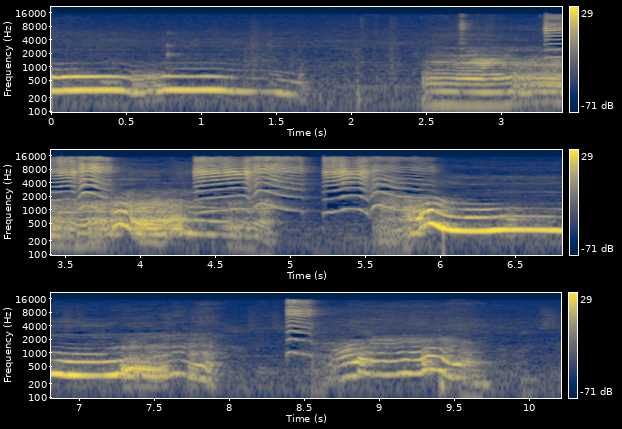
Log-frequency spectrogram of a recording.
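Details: Great Dane pet howling after squeaking his toy: long, mournful, wavering howls with rich harmonics, some rising and then sliding down, broken by sharp, high, squeaky toy squeals in the middle and once more near the end.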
